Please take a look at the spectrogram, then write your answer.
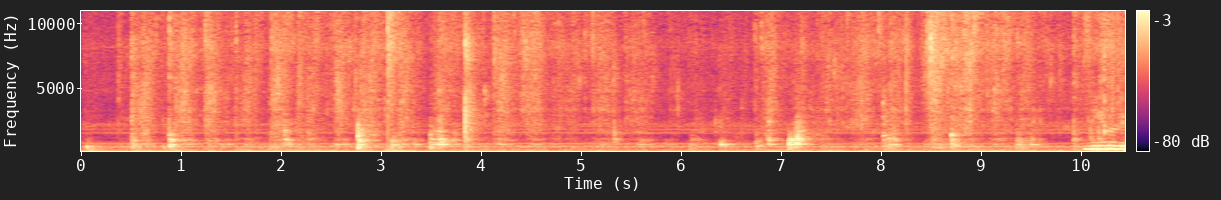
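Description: Garlic sizzles and is stirred in a home pan, with low, steady frying hiss under scattered scrapes and clinks, plus a brief louder burst near the end.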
